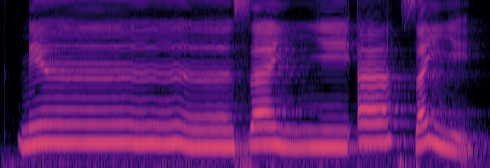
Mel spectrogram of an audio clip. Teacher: Maka seperti hanya ikhfa ab'ad, nun sukunnya dibunyikan samar-samar menuju huruf sin sambil dengung. Nah, bedanya dengan yang tadi, kalau ini enggak terlalu ang. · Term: ikhfa ausat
